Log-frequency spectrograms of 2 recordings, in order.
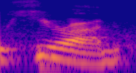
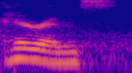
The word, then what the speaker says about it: heron: were called Hurons not herons so yeah so anyway so I'm like arguing with her about this and I'm like I'm pretty sure it's here on and she's like no it's heron look at they're all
